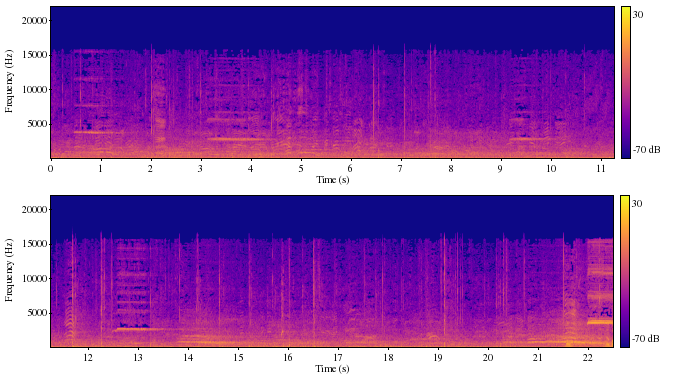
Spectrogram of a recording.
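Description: Air volleyball rally on an indoor court: sneakers squeak on the floor, players call out, and a hand hits the light plastic ball with one sharp slap about halfway through. The hall's echo is heard throughout.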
